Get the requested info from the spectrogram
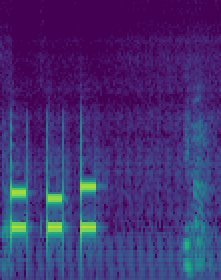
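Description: Telephone keypad (DTMF) tones: three short, loud two-note beeps about a third of a second apart, each a different key, as a conference phone line keys in a meeting access code. A voice speaks briefly near the end.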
